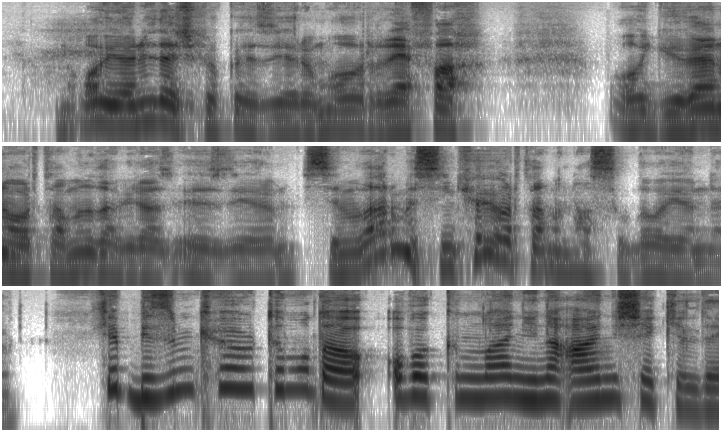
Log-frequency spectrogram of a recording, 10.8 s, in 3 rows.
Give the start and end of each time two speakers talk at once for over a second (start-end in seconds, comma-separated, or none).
none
